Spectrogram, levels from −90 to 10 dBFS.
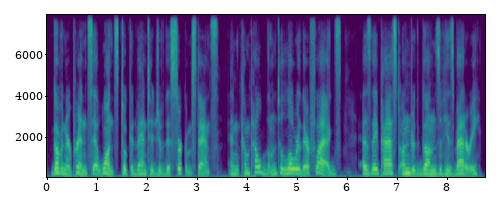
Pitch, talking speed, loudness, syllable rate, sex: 200 Hz, 170 wpm, -17 LUFS, 5.1 syllables/s, female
